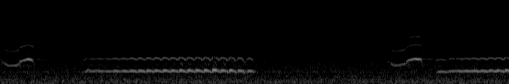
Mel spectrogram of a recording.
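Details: Male and female tawny owl calling to each other at a nest box at 03:07 on 23 March 2015. A sharp rising call leads into a long wavering, quavering hoot lasting about two seconds, then the rising call comes again and another quavering hoot begins.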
